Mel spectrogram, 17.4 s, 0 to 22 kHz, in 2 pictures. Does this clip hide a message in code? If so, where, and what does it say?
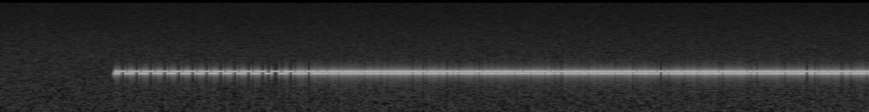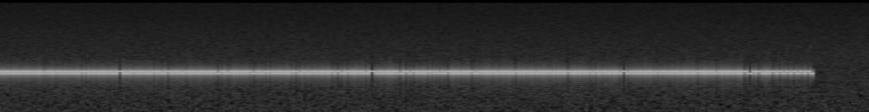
Yes: NAVTEX (SITOR-B), 100 baud, 170 Hz shift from 1.1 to 16.8 s, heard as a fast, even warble, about 1700 Hz centre. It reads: POSSEDEVA UNA CONOSCENZA APPROFONDITA DEGLI INSETTI, CON UNA PARTICOLARE PREDILEZIONE PER I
